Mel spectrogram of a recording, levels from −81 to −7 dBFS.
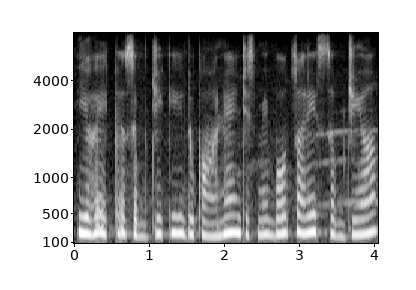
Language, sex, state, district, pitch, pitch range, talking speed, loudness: Hindi, female, Himachal Pradesh, Shimla, 220 Hz, 210-230 Hz, 150 wpm, -15 LUFS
